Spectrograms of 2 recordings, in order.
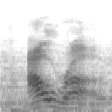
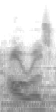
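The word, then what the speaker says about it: Au Ra: Aura. I'm just saying, I'm pronouncing this like Amon-Ra, really, more than anything else.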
